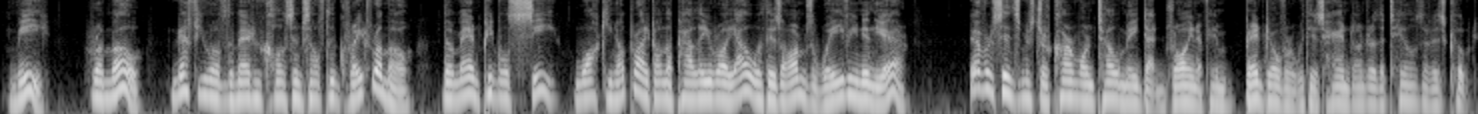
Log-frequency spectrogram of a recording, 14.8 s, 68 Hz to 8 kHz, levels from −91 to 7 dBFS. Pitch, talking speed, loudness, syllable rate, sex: 125 Hz, 200 wpm, -18 LUFS, 5.1 syllables/s, male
